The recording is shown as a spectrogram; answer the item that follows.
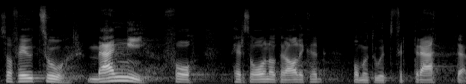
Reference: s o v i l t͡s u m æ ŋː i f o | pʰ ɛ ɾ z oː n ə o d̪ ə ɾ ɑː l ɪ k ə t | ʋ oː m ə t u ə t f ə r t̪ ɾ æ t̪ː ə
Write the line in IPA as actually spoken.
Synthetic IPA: s o f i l t͡s u m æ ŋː i f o | pʰ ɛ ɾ s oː n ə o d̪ ə ɾ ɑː l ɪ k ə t | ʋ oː m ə t u ə t f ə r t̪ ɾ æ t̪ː ə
